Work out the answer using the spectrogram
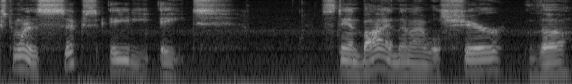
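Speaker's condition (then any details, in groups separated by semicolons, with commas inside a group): No condition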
